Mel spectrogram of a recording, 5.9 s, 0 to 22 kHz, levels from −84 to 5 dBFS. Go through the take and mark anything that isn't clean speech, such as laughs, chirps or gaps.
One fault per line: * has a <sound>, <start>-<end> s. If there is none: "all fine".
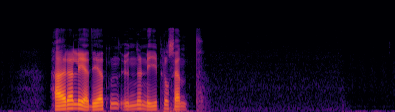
all fine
